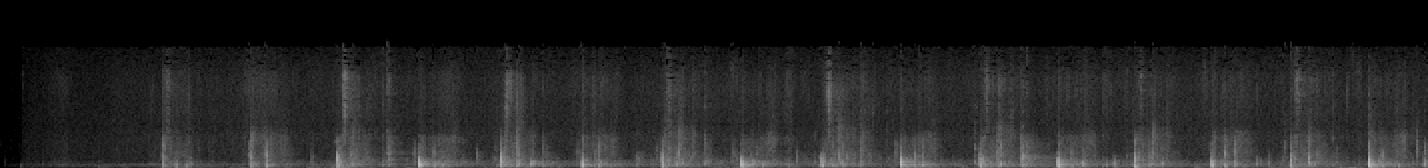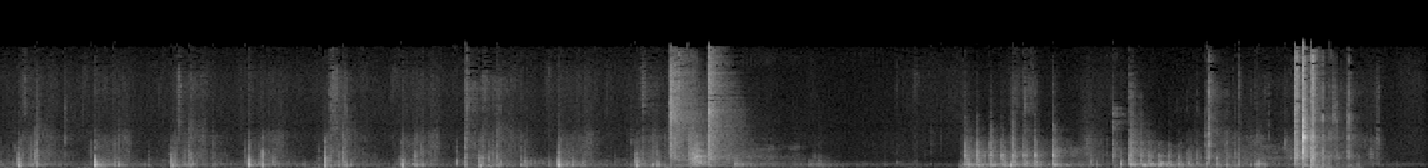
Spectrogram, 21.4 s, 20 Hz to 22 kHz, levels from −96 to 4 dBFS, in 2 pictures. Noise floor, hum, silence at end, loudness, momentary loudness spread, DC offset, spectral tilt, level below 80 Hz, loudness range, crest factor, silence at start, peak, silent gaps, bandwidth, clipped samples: -69 dBFS; none; 0.35 s; -34 LUFS; 16 LU; under 0.1%; -0.5 dB/octave; -66 dBFS; 9 LU; 36 dB; 1.2 s; -2 dBFS; none; 16.5 kHz; under 0.1%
